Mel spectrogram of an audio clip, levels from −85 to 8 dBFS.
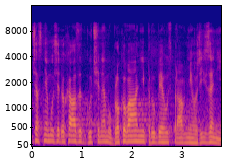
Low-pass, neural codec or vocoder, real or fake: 9.9 kHz; none; real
